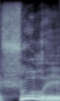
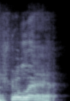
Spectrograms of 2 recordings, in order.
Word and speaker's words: chulé: Chule ou é chulé? Chulé é uma oxítona que terminou em E.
